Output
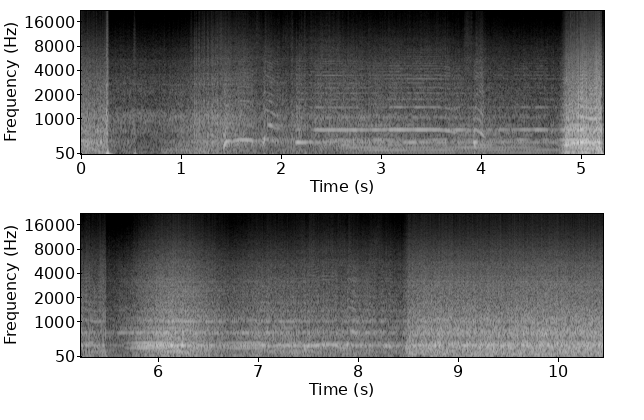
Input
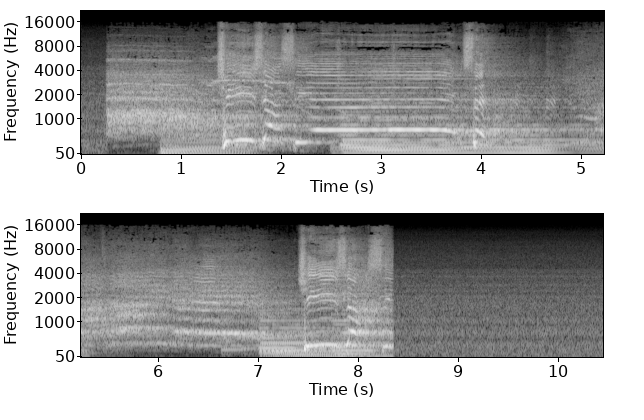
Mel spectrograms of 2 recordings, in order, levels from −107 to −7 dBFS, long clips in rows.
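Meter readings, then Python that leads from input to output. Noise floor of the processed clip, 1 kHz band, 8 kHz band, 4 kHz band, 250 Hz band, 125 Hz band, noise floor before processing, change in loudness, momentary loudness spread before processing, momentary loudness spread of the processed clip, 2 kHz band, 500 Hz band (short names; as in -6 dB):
-54 dBFS, -17.0 dB, -24.5 dB, -20.5 dB, -12.5 dB, -13.0 dB, -49 dBFS, -17.0 dB, 11 LU, 13 LU, -18.5 dB, -15.5 dB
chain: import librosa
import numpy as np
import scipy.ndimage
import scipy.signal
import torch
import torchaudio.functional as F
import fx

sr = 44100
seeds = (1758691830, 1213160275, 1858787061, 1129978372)

p1 = scipy.signal.savgol_filter(x, 15, 4, mode='constant')
p2 = fx.gate_flip(p1, sr, shuts_db=-23.0, range_db=-35)
p3 = fx.notch(p2, sr, hz=2000.0, q=12.0)
p4 = fx.small_body(p3, sr, hz=(350.0, 2000.0, 3200.0), ring_ms=45, db=6)
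p5 = fx.cheby_harmonics(p4, sr, harmonics=(4,), levels_db=(-12,), full_scale_db=-21.5)
p6 = scipy.signal.sosfilt(scipy.signal.butter(2, 57.0, 'highpass', fs=sr, output='sos'), p5)
p7 = p6 + 10.0 ** (-16.5 / 20.0) * np.pad(p6, (int(274 * sr / 1000.0), 0))[:len(p6)]
p8 = fx.rider(p7, sr, range_db=4, speed_s=2.0)
p9 = p8 + fx.echo_diffused(p8, sr, ms=1137, feedback_pct=55, wet_db=-7.0, dry=0)
p10 = fx.running_max(p9, sr, window=17)
y = F.gain(torch.from_numpy(p10), 7.5).numpy()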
